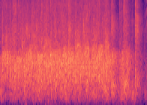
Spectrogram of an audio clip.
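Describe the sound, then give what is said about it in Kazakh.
A live show audience applauds with dense, steady clapping that stays loud, then thins and fades near the end. “ал шапалақтарыңды тоқтатпаңдар”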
